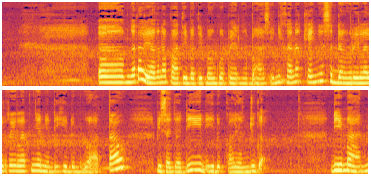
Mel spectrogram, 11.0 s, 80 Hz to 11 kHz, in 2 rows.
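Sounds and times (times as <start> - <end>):
chorus of frogs croaking at night: 0.5 - 7.7
speech: 1.4 - 9.6, 10.4 - 10.9.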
